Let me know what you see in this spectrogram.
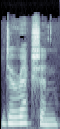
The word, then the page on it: direction: American English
